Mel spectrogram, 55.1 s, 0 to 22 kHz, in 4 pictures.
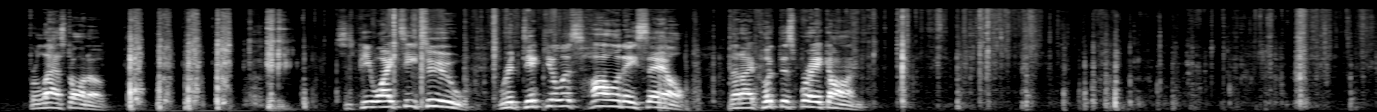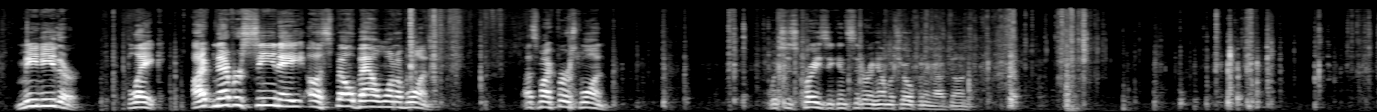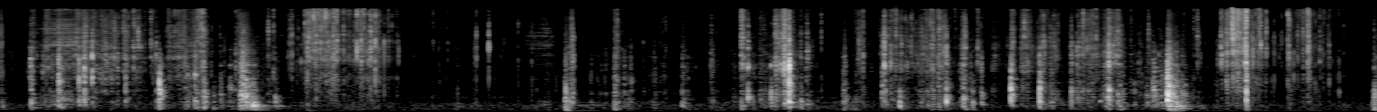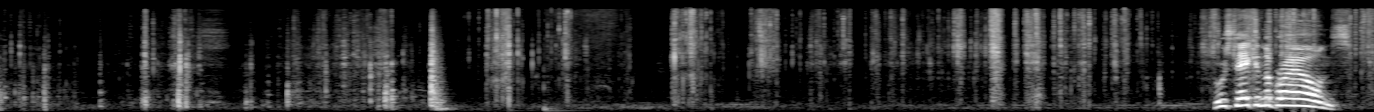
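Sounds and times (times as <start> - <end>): foil packs crinkling and tearing: 6.5 - 13.9, 17.1 - 34.3, 34.9 - 41.8, 44.2 - 55.0.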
